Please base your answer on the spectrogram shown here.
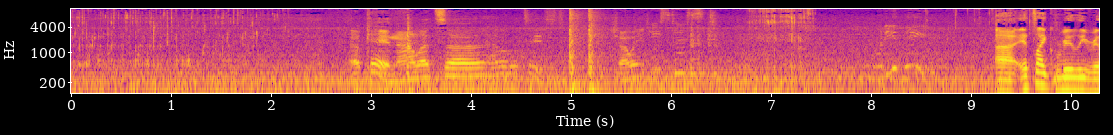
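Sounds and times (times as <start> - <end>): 
cold water poured by the cupful into a pot of simmered coffee grounds and egg: 0.0 - 2.5
speech: 2.8 - 6.6, 8.2 - 10.2.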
